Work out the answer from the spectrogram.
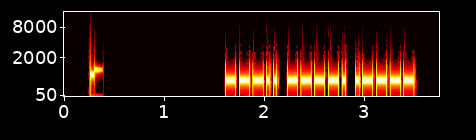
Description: Morse code, heard as a keyed tone, about 34 wpm, 700 Hz. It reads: 891
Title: Numbers - 3-Digit 35wpm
